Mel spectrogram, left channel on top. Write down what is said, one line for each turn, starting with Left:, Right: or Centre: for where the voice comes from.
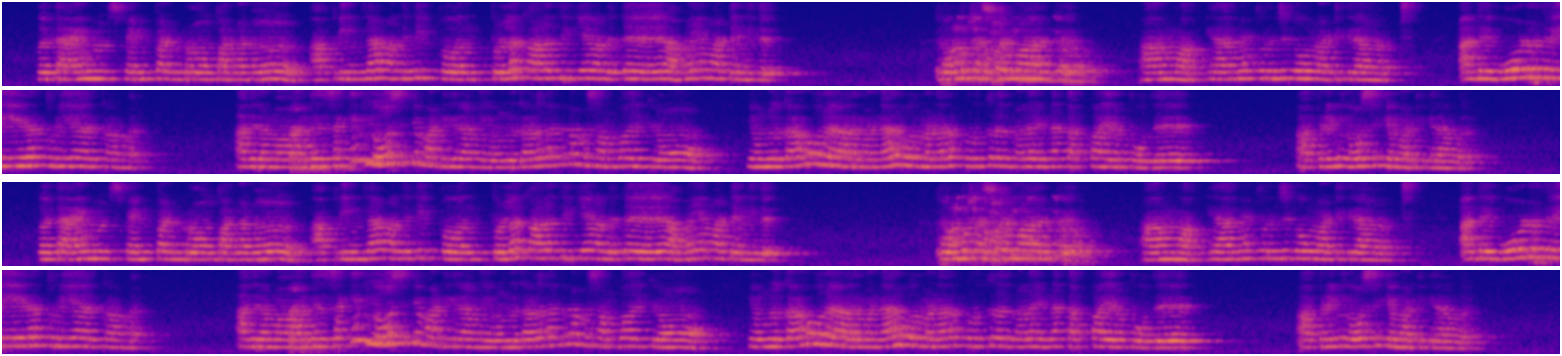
Left: டைம் ஸ்பெண்ட் பண்றோ பண்ணனு அப்டின்லா வந்துட்டு இப்போ வந் இப்புள்ள காலத் துக்கே வந்துட்டு அமைய மாட்டேங்கிது
Right: புரிஞ்சுக்க
Left: ரொம்ப கஷ்டமாருக்கு
Right: மாட்டேங்கிறாங்க யாரு
Left: ஆமா யாருமே புரிஞ்சுக்கவு மாட்டி க்கிறாங்க அந்த ஓட்றதுலியேதா குறியா இருக்காங்க அது நம்ம
Right: கண்டிப்பா
Left: அந்த செகண்ட் யோசிக்க மாட்டிகிறாங் க இவங்களுக்காக தான நம்ம சம்பாரிக்கிறோ இவங்களுக்காக ஒரு அர மண் நேரொ ஒரு மண் நேரொ குடுக்கறதுனால என்ன தப்பாயிர போது அப்டின்னு யோசிக்க மாட்டிக்கிறாங்க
